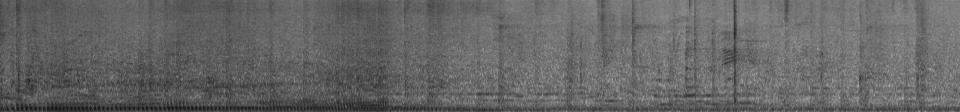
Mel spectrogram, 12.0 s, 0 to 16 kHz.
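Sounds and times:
vehicle engine pulsing drone: 0.0 - 7.4.

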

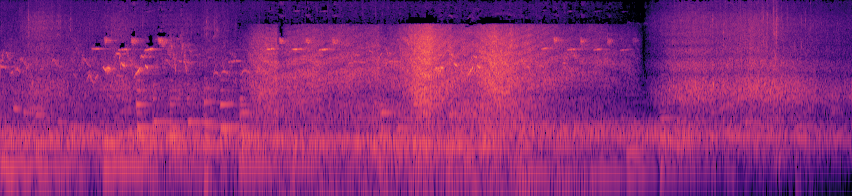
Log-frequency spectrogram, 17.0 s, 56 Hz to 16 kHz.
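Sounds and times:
birds chirping: 0.0 - 13.4
sea waves rushing: 0.0 - 17.0
steady hiss: 0.0 - 17.0.

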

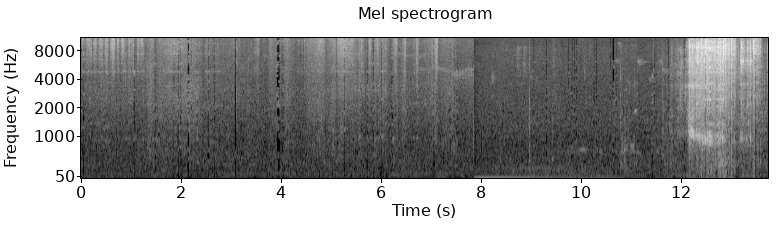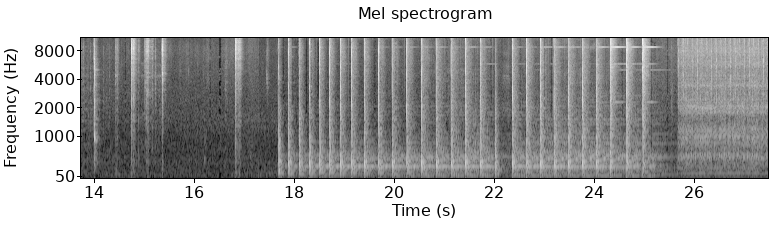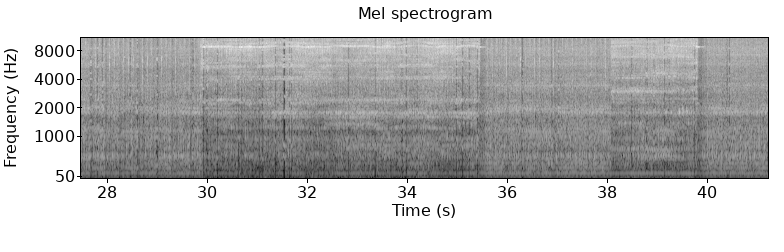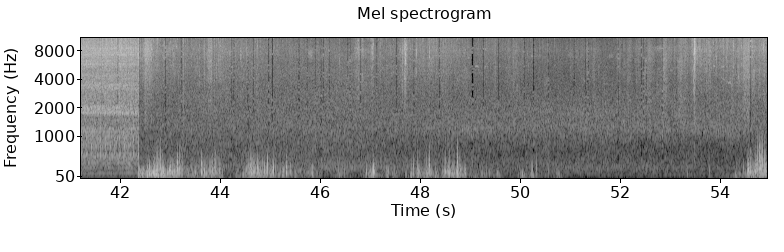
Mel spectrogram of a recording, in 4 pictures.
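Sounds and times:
belt grinder grinding metal: 12.0 - 13.6, 21.4 - 42.4
ringing metallic strikes: 18.6 - 25.7.

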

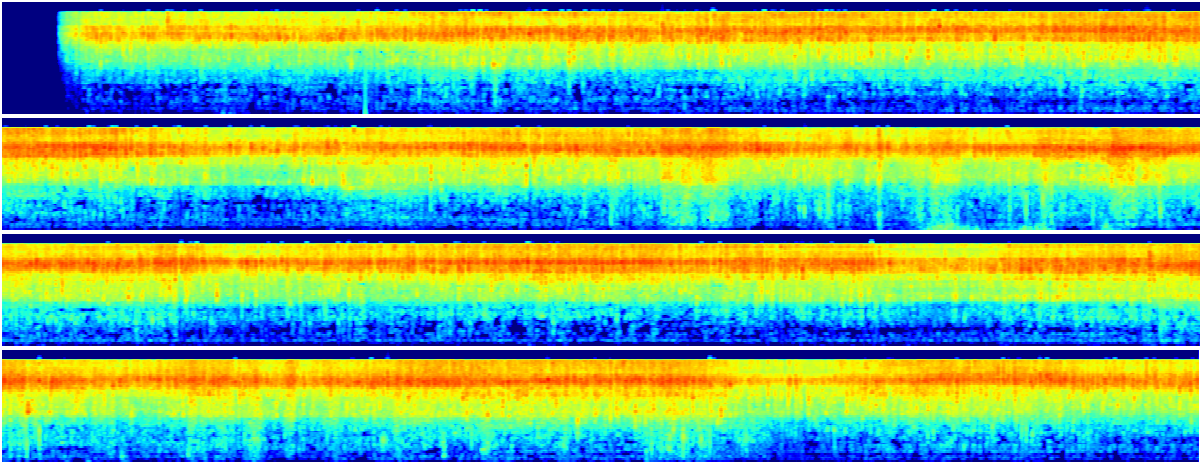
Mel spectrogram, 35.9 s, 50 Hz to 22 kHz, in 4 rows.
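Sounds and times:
waterfall rushing: 11.4 - 18.3
low bumps: 13.3 - 17.6.

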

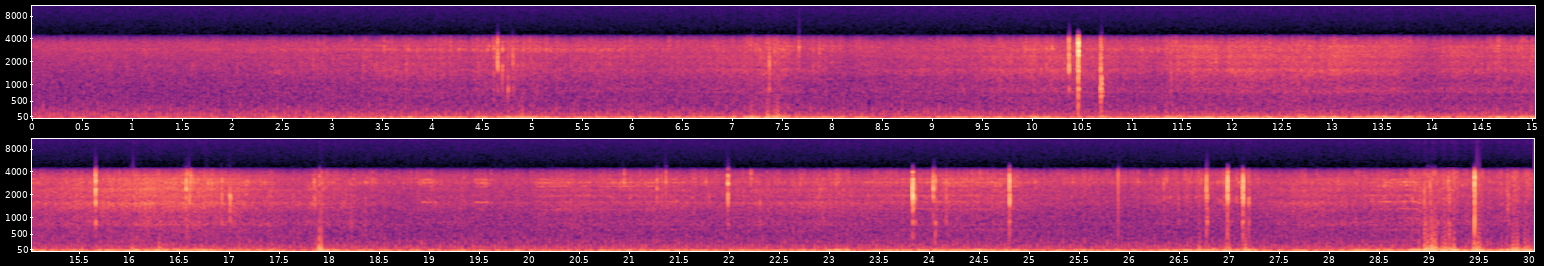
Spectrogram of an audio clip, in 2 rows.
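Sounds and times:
wind rumble on microphone: 0.0 - 30.0
bike rattling and knocking: 2.6 - 30.0.

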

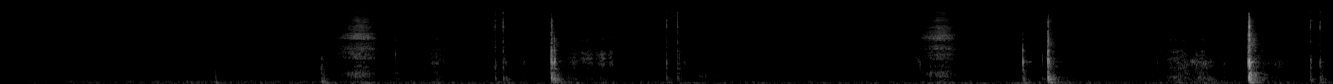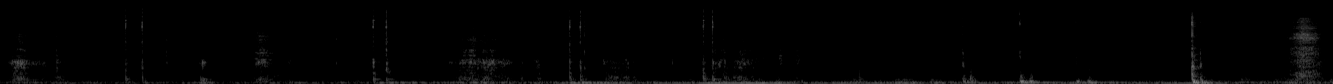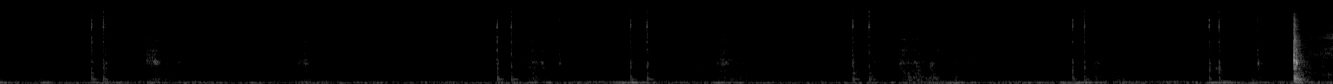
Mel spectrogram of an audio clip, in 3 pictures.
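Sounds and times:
computer mouse and keyboard clicks: 4.0 - 7.0, 12.0 - 15.4, 16.6 - 21.8, 27.5 - 28.5, 31.5 - 34.4, 35.1 - 36.5, 37.2 - 38.0, 38.6 - 39.9.

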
